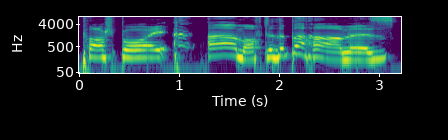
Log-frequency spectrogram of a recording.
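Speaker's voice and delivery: usual speaking voice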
